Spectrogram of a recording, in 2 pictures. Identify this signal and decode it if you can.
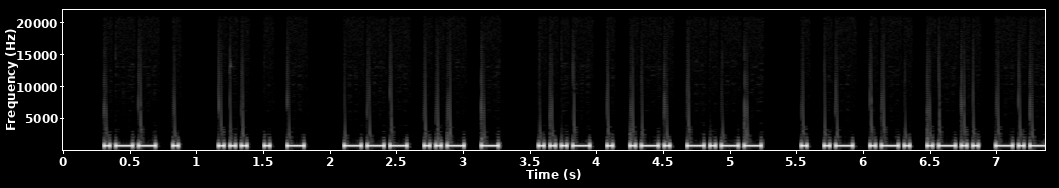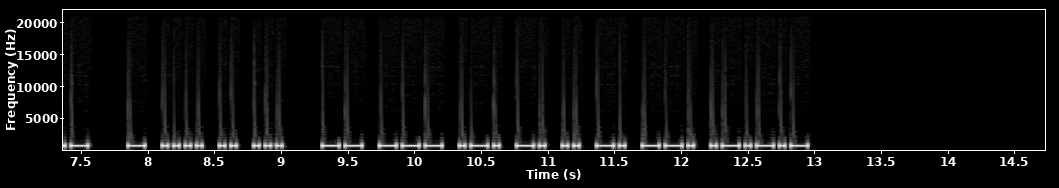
Morse code, heard as a keyed tone, about 27 wpm, 700 Hz. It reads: WE SET OUT VERY EARLY THIS MORNING.
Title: Sentences from Top 1000 Words - Review Part 2 - 28wpm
